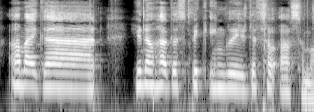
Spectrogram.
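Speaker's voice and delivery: high, gushing mock-friend voice; lightly voiced friend, high and gushing. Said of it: "my friends is like".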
